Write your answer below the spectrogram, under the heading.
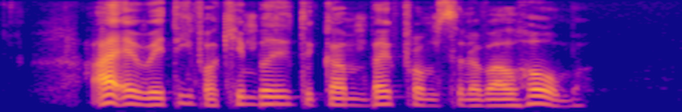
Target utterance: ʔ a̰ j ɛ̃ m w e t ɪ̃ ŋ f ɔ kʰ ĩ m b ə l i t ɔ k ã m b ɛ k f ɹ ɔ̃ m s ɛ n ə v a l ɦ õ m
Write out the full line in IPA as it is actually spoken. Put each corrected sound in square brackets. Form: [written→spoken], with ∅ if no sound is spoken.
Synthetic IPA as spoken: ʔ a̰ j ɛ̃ m w e t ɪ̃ ŋ f ɔ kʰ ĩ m b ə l i t [ɔ→u] k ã m b ɛ k f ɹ ɔ̃ m s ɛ n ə v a l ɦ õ m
